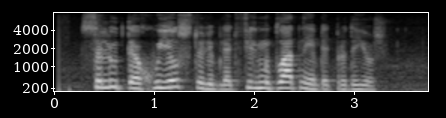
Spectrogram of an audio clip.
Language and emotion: Russian, angry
